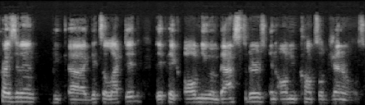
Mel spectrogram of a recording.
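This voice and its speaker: Recorded in dry, close sound with no echo, a man talks at a moderate pace with a fairly high pitch and ordinary pitch variation. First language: Portuguese. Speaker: city council member. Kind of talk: casual talk.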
